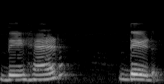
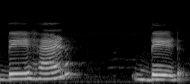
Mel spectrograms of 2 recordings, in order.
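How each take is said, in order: No difference in how they are said.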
